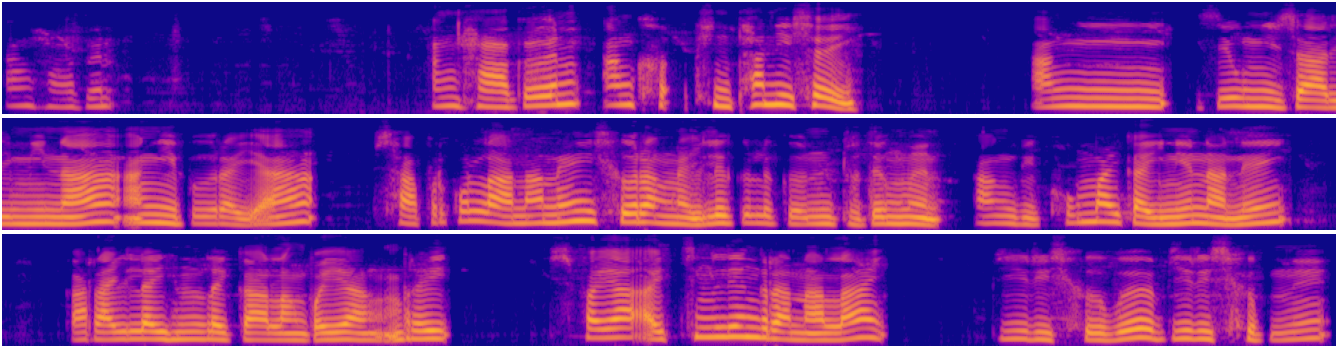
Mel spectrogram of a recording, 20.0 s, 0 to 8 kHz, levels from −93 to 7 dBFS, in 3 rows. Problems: constant background noise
